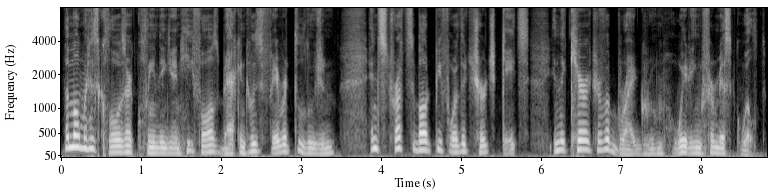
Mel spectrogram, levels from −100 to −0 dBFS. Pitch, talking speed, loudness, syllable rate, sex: 125 Hz, 210 wpm, -21 LUFS, 6.5 syllables/s, male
